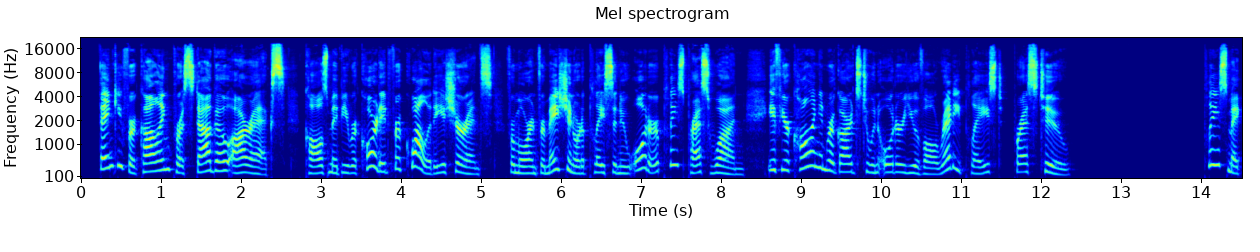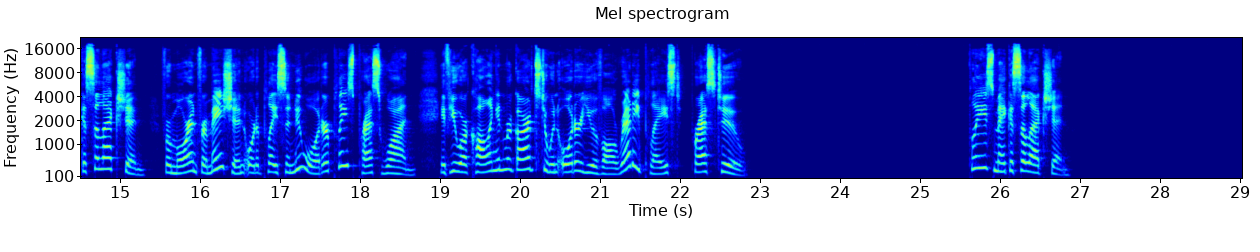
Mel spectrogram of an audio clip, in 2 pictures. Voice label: english american ivr

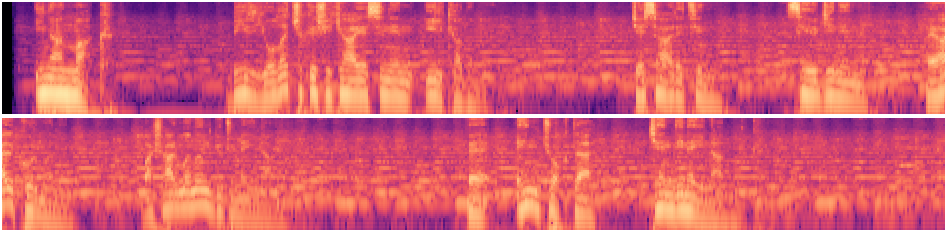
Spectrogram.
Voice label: turkish documentaries

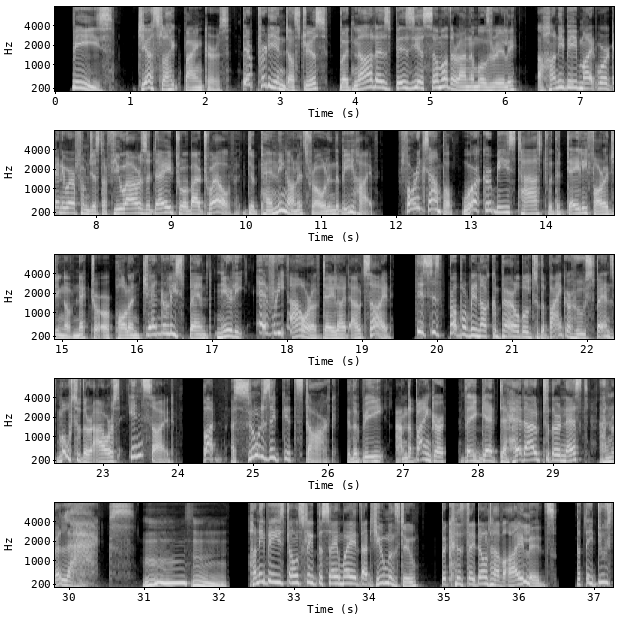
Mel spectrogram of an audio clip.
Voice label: english irish podcasts

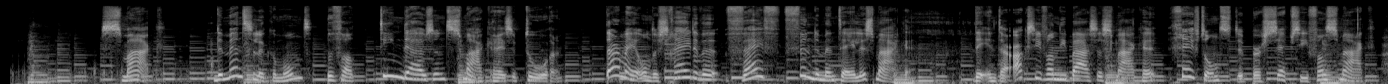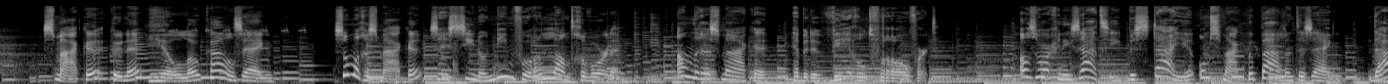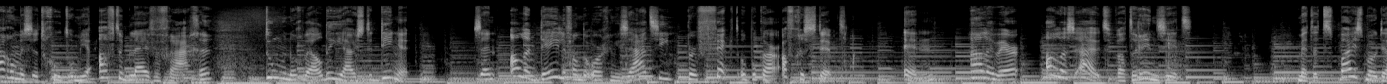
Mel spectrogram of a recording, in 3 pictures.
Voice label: dutch corporate videos

